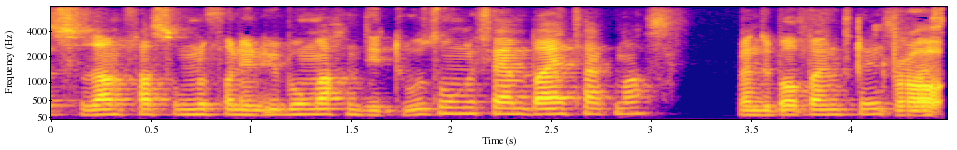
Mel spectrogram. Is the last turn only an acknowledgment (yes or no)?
no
